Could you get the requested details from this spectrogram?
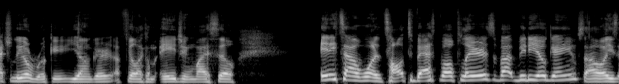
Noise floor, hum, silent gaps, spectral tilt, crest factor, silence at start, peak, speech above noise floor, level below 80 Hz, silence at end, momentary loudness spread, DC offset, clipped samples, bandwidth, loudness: -62 dBFS; none; none; -6 dB/octave; 14 dB; 0 s; -4 dBFS; 45 dB; -64 dBFS; 0 s; 6 LU; under 0.1%; under 0.1%; 13 kHz; -17 LUFS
